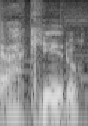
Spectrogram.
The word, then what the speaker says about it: Archero: O nome dele é Arqueiro, se escreve A-R-C-H-E-R-O.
